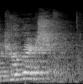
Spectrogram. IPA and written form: kəˈrekʃn̩ (correction)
